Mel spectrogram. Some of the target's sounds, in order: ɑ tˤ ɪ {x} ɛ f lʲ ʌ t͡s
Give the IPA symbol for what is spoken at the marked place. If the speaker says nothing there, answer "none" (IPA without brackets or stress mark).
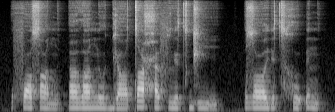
ħ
